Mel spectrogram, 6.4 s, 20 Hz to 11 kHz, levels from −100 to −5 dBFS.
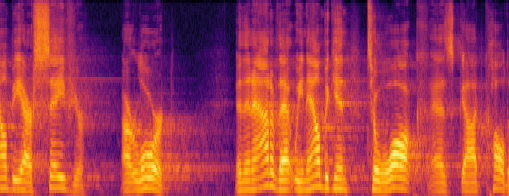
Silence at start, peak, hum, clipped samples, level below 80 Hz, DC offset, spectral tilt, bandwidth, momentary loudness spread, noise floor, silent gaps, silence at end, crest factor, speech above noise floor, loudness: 0 s; -2 dBFS; none; under 0.1%; -58 dBFS; under 0.1%; -4 dB/octave; 11 kHz; 15 LU; -49 dBFS; none; 0 s; 18 dB; 31 dB; -18 LUFS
